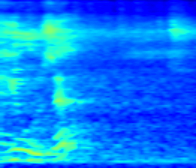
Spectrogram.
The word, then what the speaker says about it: Hughes: দেখ হক রুস্টিং বাই টেড হিউজ এটা উচ্চারণটা হয় হিউজ আচ্ছা আমাকে বল হক মানে কিচয় বাজ পাখি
